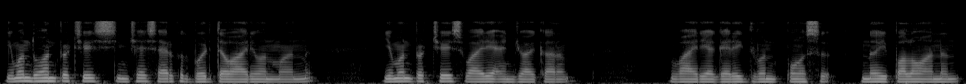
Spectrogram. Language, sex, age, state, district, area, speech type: Kashmiri, male, 18-30, Jammu and Kashmir, Shopian, urban, spontaneous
